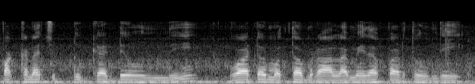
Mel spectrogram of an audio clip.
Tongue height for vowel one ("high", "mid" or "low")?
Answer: low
